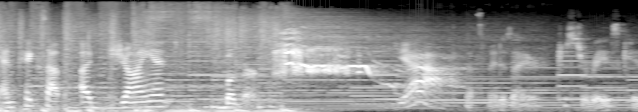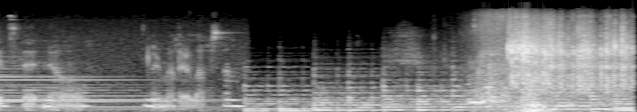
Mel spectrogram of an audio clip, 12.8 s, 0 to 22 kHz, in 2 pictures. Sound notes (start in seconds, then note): 2.7 baby squeals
